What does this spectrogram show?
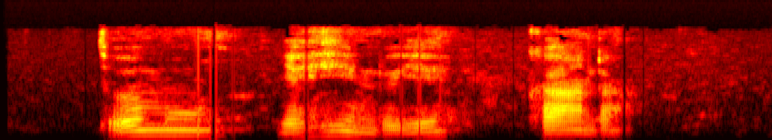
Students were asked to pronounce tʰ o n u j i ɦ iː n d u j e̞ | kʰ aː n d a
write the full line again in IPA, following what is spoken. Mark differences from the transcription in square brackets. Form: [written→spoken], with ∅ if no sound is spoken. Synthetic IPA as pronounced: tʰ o [n→m] u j [i→a] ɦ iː n d u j e̞ | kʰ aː n d a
